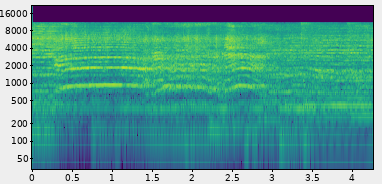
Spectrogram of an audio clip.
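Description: Gospel music with live singing: a lead voice holds one long high note, then moves into a wavering run, over steady bass and keyboard accompaniment.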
